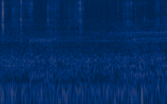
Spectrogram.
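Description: Near silence: faint background hiss with two faint clicks, one at the start and one near the end.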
